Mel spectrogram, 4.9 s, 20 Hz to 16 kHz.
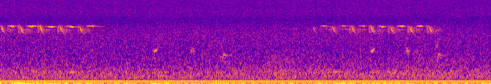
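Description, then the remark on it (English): Two short bursts of rapid, high type 1 alarm calls from a wild crossbill that has flown to a spruce, a quick run of sharp notes each time, faint over a steady low background hum. “The crossbill wild bird gave some type 1 alarms and then flew to a spruce. There he's giving alarms again.”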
